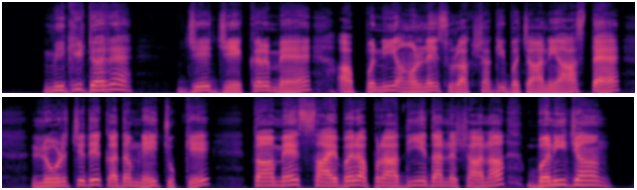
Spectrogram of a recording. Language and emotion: Dogri, fearful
